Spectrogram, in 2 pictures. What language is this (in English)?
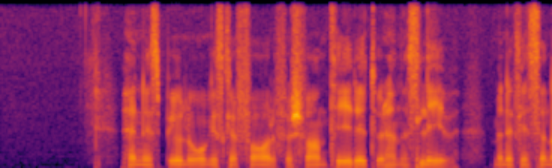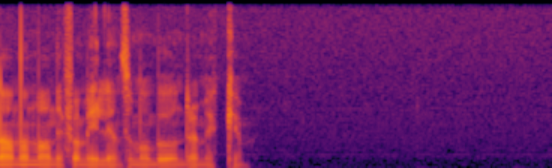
Swedish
